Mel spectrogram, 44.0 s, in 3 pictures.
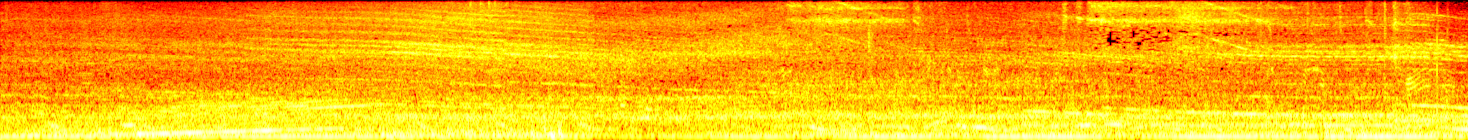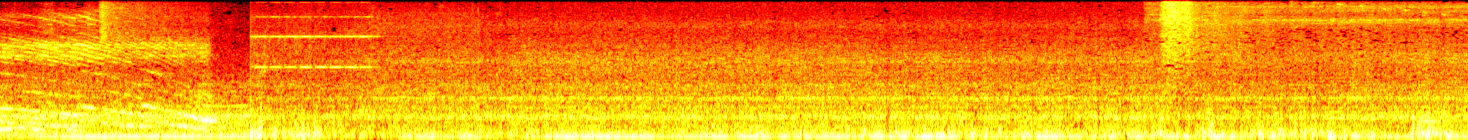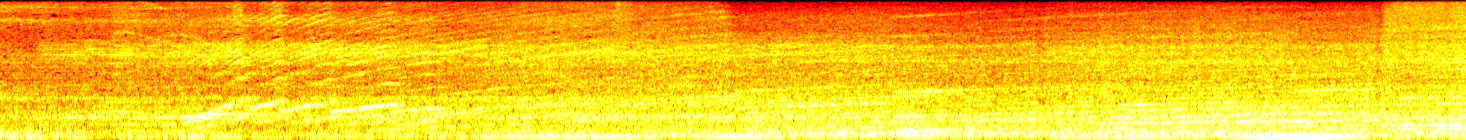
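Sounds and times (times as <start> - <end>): train wheels rumbling on rail: 0.0 - 17.2, 18.6 - 44.0.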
